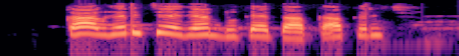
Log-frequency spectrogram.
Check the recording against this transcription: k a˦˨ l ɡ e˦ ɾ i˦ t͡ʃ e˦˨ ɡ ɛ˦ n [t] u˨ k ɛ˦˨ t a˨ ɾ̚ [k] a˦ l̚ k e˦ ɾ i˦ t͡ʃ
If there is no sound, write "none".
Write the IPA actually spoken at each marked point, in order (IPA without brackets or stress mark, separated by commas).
d, k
